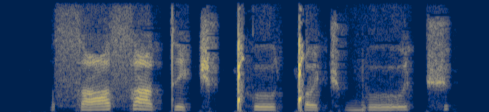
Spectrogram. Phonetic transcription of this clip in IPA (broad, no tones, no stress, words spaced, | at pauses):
sˤesˤe tit͡ʃǃʰuǃot͡ʃ but͡ʃ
